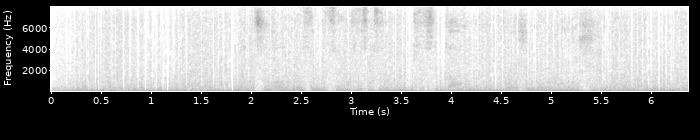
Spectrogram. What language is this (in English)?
Russian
